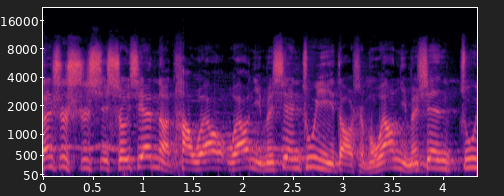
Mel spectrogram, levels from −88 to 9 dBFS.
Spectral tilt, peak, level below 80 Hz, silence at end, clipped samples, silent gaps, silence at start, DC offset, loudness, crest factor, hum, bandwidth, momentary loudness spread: -2 dB/octave; -8 dBFS; -70 dBFS; 0 s; under 0.1%; none; 0 s; under 0.1%; -22 LUFS; 16 dB; none; 11.5 kHz; 3 LU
